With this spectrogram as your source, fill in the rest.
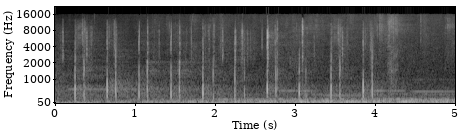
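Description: Footsteps clatter quickly on stone.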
